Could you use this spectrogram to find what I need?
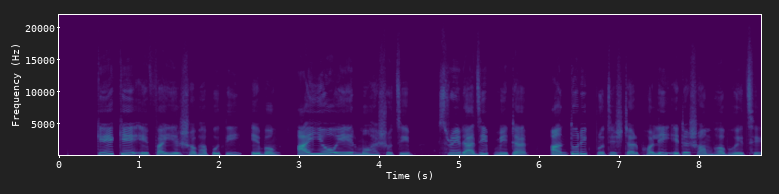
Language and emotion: Bengali, neutral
